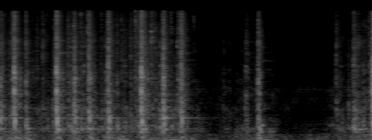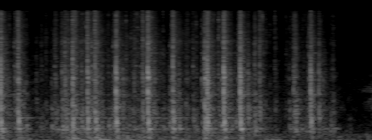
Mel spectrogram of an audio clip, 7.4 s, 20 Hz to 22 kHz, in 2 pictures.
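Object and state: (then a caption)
Metal portable typewriter. Fingertips type on the keys of a teal metal Olivetti Lettera 22 portable typewriter, producing bursts of sharp, bright clacks that stop almost instantly. A quick run of keystrokes is followed by a short pause with a couple of isolated strikes, then another steady flurry of typing.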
